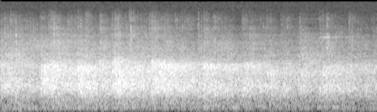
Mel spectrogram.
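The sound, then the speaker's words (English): An audience applauds the panelists at a panel event, a dense wash of many hands clapping at once that holds at an even level for a few seconds and begins to thin slightly at the end. “Round of applause to our panelists.”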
